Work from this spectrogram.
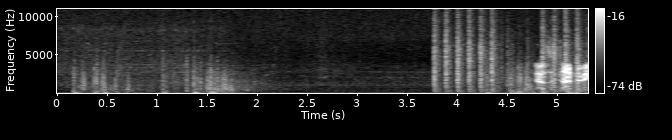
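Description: Rapid bursts of automatic gunfire crackle in the military shooter Squad. The sharp volleys come at the start, then after a quieter gap, and grow louder and denser toward the end.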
